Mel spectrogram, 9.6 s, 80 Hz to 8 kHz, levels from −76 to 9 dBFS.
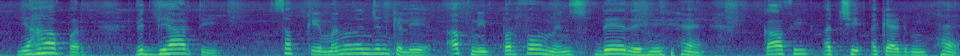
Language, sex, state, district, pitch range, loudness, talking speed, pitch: Hindi, male, Bihar, Saharsa, 145-210 Hz, -16 LUFS, 110 wpm, 175 Hz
